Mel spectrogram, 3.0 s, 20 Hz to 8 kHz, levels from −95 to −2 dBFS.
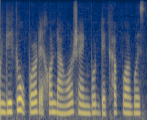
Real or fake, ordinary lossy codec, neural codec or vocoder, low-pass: fake; none; codec, 16 kHz, about 1 kbps, DyCAST, with the encoder's durations; none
